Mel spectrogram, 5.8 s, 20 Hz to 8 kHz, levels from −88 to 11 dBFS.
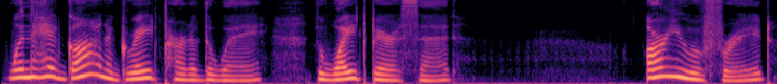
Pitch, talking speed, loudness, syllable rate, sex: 220 Hz, 175 wpm, -15 LUFS, 5.0 syllables/s, female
